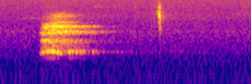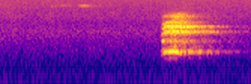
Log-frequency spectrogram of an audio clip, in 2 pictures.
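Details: A barking deer alarms at the presence of a tiger, giving two sharp barks spaced about five seconds apart; a faint brief click falls between them against a quiet backdrop.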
